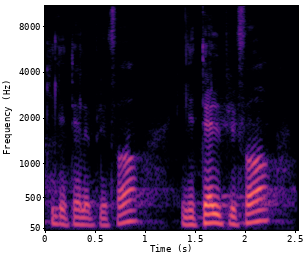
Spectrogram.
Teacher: Hier folgt ein Vokal, qu'il était le plus fort, qu'il était le plus fort. Da sehen Sie, das L von qu'il bleibt erhalten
